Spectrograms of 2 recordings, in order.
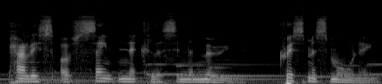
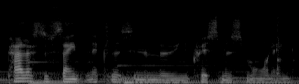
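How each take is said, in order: First: It is read in his ordinary own voice. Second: It is read in a put-on Santa Claus voice.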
